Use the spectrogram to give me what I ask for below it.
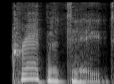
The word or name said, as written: crepitate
